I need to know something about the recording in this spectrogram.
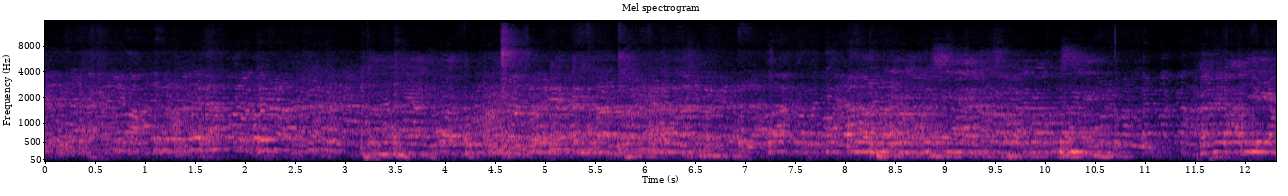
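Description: Men and women chat in a murmur of voices in a large echoing hall.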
